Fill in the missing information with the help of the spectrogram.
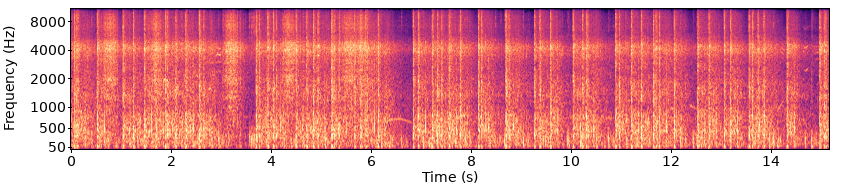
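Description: Aerial fireworks going off in a continuous barrage: a dense, irregular run of sharp bangs and pops, several a second, without a break.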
